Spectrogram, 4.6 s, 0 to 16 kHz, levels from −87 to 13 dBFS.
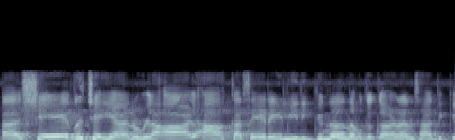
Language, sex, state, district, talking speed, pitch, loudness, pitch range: Malayalam, female, Kerala, Kollam, 130 wpm, 240 Hz, -12 LUFS, 225-260 Hz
